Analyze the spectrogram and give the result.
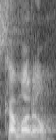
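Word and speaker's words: camarão: word is camaro and here we have this sound which is very particular to the portuguese language and one way to explain this sound is it's composed of two basic sounds the first would be a nasal uh sound and the second sound is o and when you connect both sounds and speak it quickly should sound something like oh um the mouse should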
